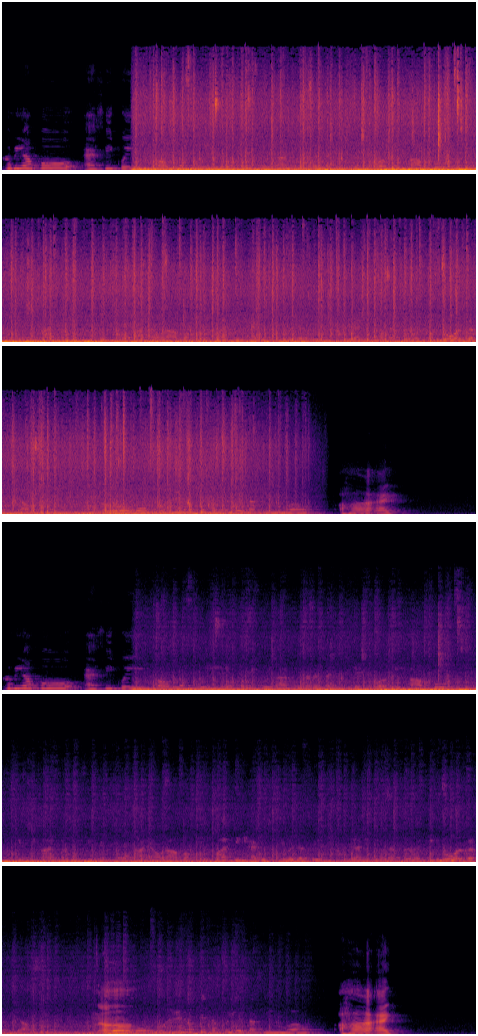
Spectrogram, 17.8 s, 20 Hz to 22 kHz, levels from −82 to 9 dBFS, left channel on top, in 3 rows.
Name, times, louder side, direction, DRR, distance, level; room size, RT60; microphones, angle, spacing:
voice 1, 0.0-12.4 13.2-15.7, left 1 dB, 20° left, 10 dB, 0.9 m, -38 dB
sound 1, 1.6-15.7, left 7 dB, 85° left, 0.4 m, -28 dB
voice 2, 13.0-13.5 16.1-16.8, right 5 dB, 65° right, 15 dB, 0.5 m, -32 dB
14.0 x 6.2 x 6.4 m, 0.71 s
head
